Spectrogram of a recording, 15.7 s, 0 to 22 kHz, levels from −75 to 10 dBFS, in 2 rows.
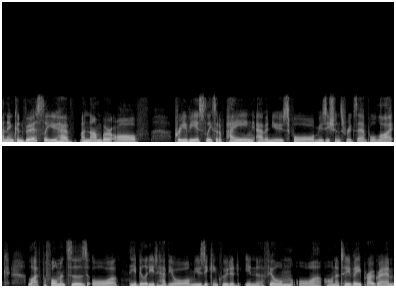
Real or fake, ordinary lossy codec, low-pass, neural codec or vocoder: fake; Opus, 24 kbps; 7.2 kHz; codec, 16 kHz, 1 kbps, X-Codec, HuBERT features, trained on LibriSpeech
